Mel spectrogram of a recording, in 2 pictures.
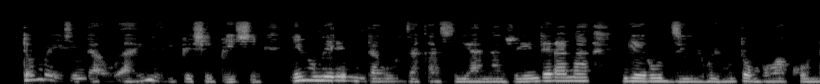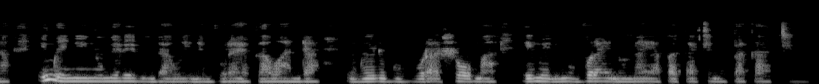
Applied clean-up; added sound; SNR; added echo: none; none; none; none.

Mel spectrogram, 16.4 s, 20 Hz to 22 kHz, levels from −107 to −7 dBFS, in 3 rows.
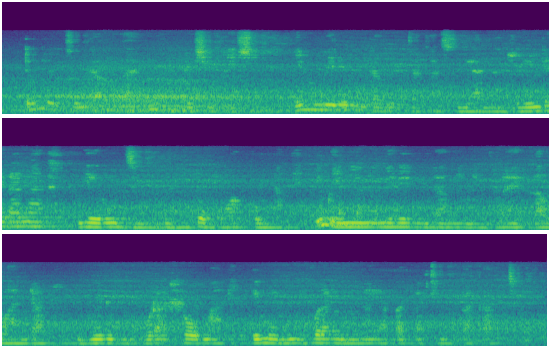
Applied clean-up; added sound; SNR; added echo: none; Train; 7 dB; reverberation time 1.3 s.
